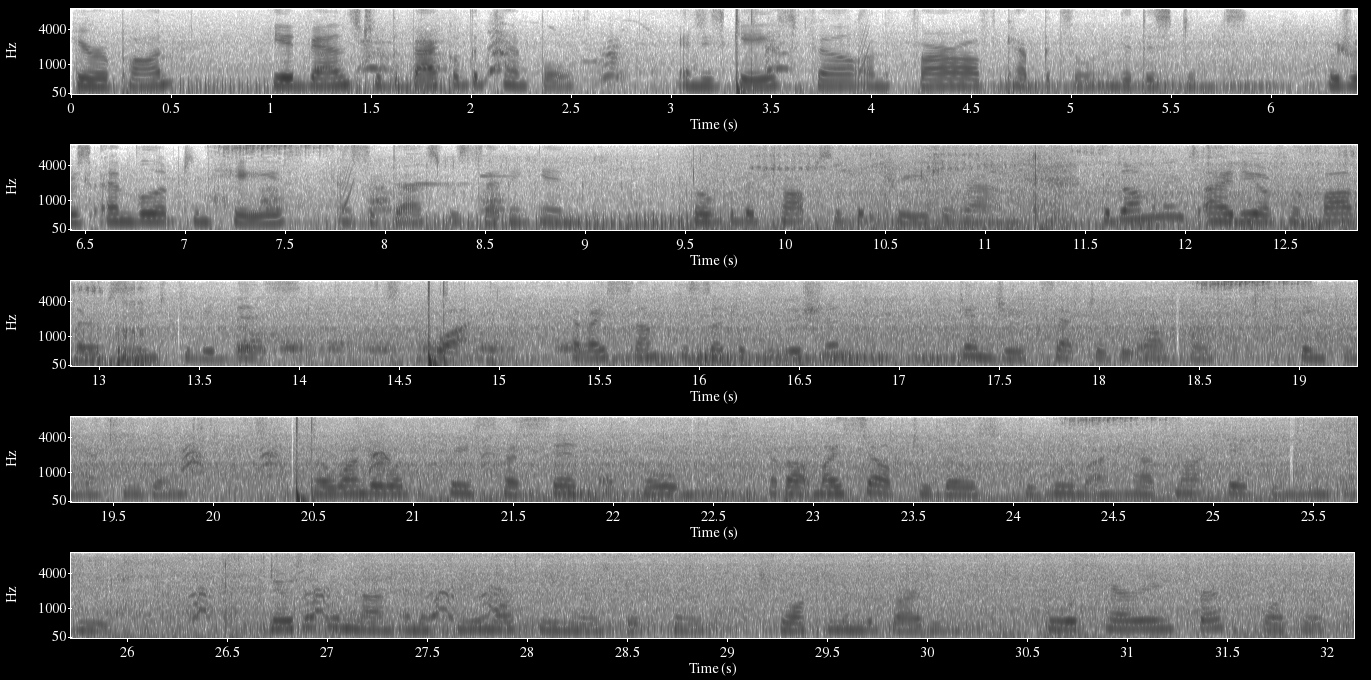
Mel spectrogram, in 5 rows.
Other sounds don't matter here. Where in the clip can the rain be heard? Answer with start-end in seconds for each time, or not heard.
0.0-32.1.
